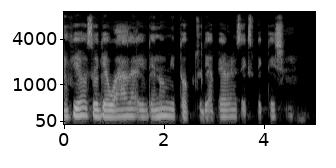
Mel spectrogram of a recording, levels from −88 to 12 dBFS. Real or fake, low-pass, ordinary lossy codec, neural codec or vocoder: real; none; none; none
